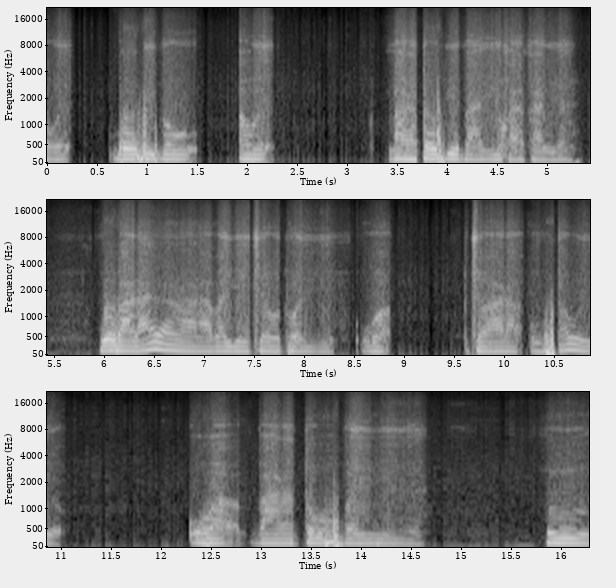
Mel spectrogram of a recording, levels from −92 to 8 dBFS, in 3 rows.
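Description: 1-bit DFPWM compression runs through the whole recording. Each sample keeps a single bit that pushes an adaptive level up or down, so heavy broadband quantisation noise fills the speech with fuzz, crackle and hiss, which fits a 48 kbps stream.

A time-stretched section runs from 10.91 s to the end, where the speech abruptly slows to 0.64 times its pace while the pitch holds. It drags, likely because software lengthened the audio by repeating short pieces of it.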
